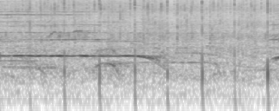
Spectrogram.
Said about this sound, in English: We just begin to praise Him with a voice of triumph, with a shout.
